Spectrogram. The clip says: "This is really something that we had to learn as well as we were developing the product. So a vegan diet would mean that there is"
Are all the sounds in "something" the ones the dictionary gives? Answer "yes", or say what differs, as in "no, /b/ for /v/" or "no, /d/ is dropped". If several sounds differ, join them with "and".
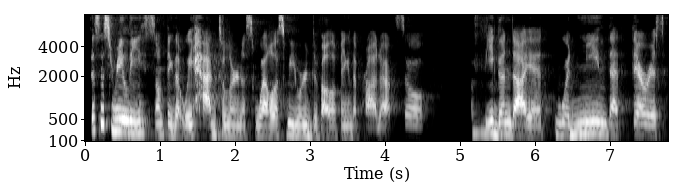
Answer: yes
